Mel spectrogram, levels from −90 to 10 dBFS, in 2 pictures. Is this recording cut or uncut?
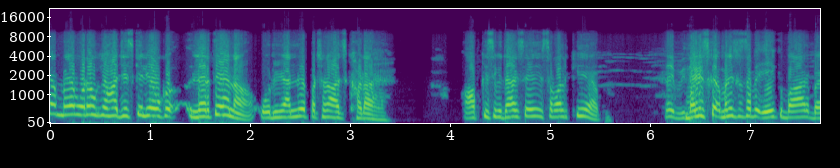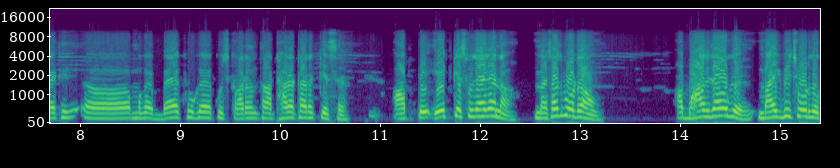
cut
